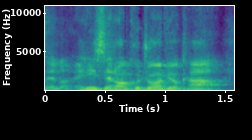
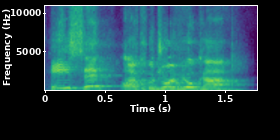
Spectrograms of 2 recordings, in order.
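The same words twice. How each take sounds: First: Said in the usual way. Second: He said, louder and higher in disbelief; repeating the kid's claim, outraged; incredulous repeat. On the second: Retold or imitated. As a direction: punch "He" as if it can't be true.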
